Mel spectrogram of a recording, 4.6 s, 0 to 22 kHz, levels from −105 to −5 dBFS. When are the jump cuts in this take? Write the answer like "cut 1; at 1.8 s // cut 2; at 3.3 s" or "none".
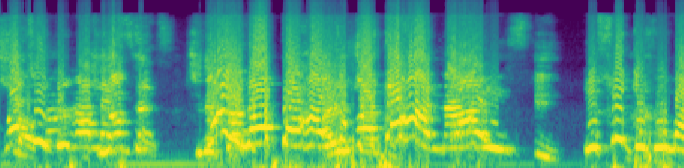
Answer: cut 1; at 3.6 s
